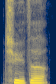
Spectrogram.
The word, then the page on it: 曲子: qǔ zi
